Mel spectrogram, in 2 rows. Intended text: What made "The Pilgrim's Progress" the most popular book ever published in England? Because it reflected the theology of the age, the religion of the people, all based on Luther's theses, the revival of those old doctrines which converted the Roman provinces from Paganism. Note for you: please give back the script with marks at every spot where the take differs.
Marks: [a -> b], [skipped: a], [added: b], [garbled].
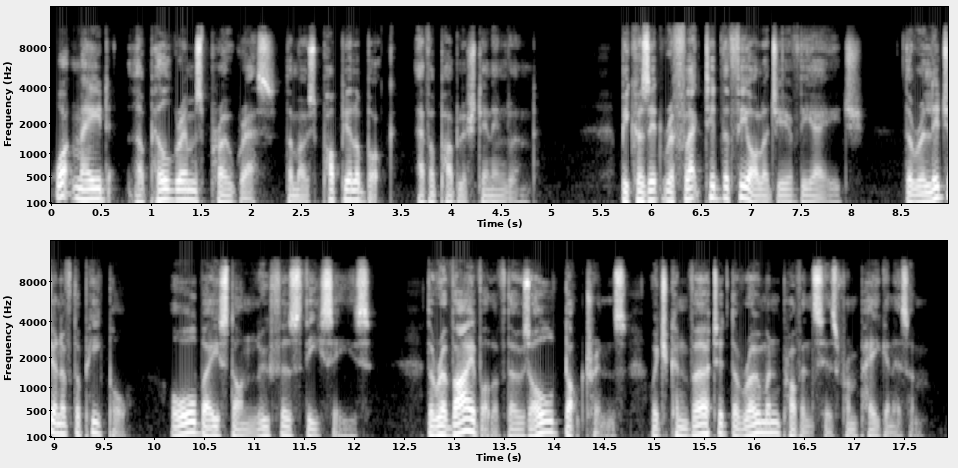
What made "The Pilgrim's Progress" the most popular book ever published in England? Because it reflected the theology of the age, the religion of the people, all based on Luther's theses, the revival of those old doctrines which converted the Roman provinces from Paganism.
